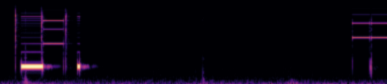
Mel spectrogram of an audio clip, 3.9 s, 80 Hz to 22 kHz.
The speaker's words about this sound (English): And those two high-pitched beeps indicate that is a $20 bill. The way it works, as I get one more bill, is you got one low beep for $1 bill, two for a $2 bill, and three for five.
